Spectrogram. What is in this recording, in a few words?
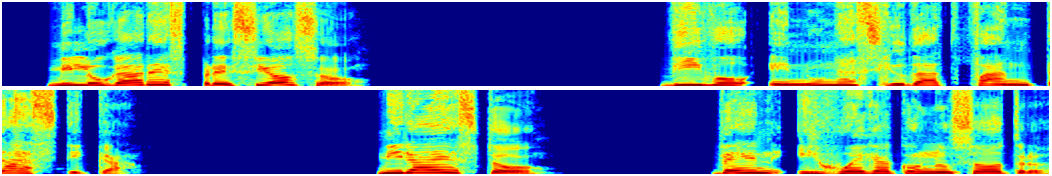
male children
